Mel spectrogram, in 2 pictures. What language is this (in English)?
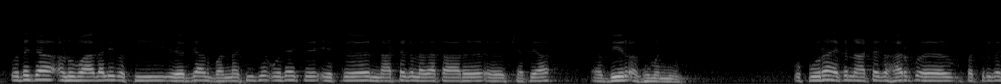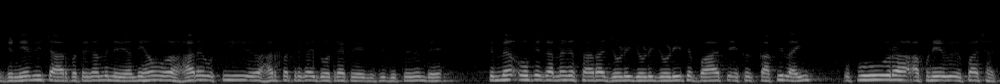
Dogri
